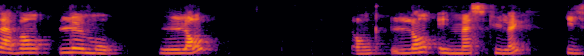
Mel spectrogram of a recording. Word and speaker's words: long: le mot l'ont donc long et masculin il s'écrit l eau n g le gie à la fin de l'an il est muet je ne l'entends pas je peux utiliser long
